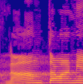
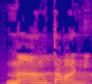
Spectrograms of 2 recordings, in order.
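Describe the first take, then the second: First: నా అంతవాణ్ణి lifted higher, puffed with pride; proud boast. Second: Slow, weighty నా అంతవాణ్ణి with a falling end; slow boast. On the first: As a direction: repeat నా అంతవాణ్ణి higher, more self-important. (ఎత్తైన స్వరంలో గర్వంగా నా అంతవాణ్ణి) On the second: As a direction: draw out అంతవాణ్ణి as if savouring self-importance. (నెమ్మదిగా గర్వంగా నా అంతవాణ్ణి) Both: Shown as a demonstration. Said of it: "అన్నాడంటే ఏదో ఒక విభూతి".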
